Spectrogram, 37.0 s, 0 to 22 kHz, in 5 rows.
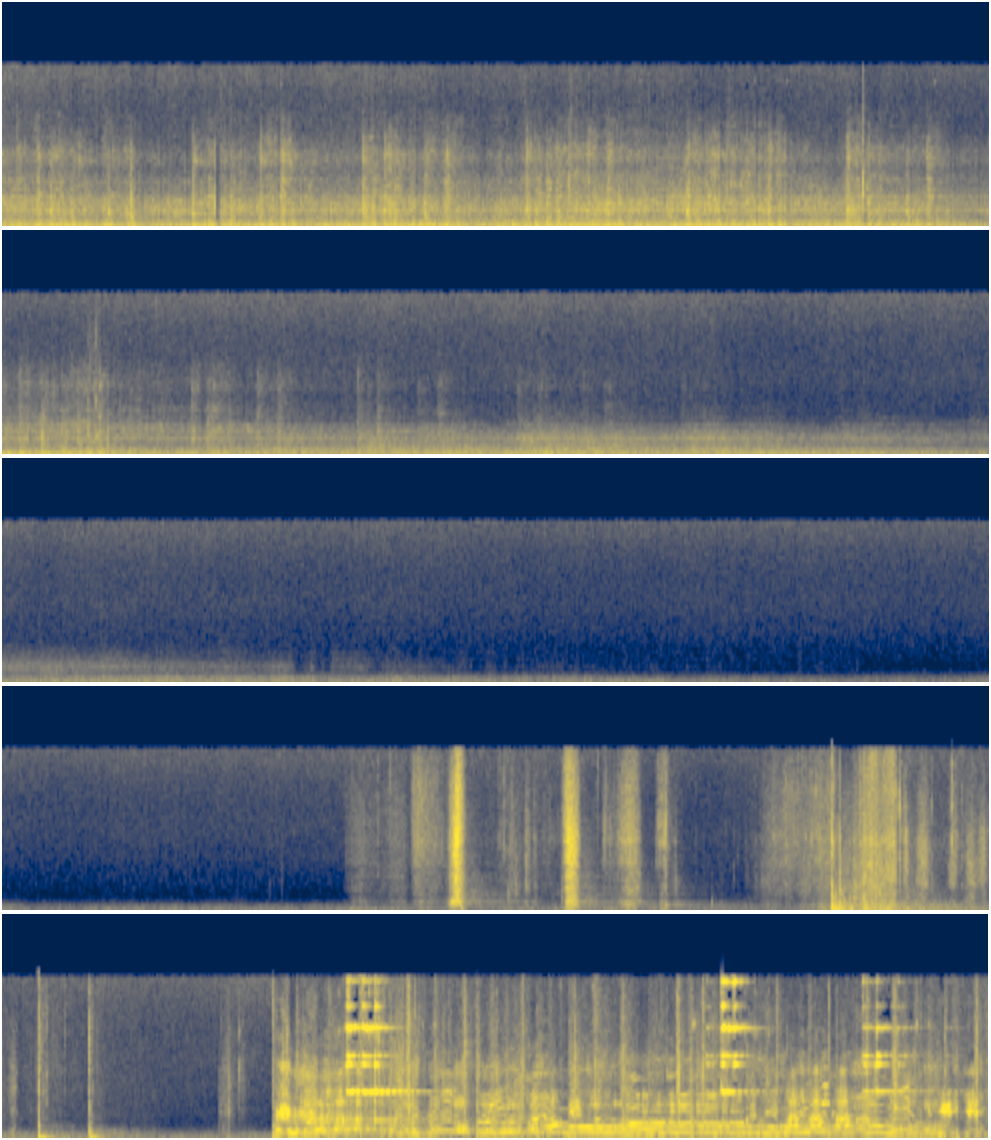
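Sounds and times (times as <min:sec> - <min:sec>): sharp knocks and thuds: 0:28.3 - 0:30.6.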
